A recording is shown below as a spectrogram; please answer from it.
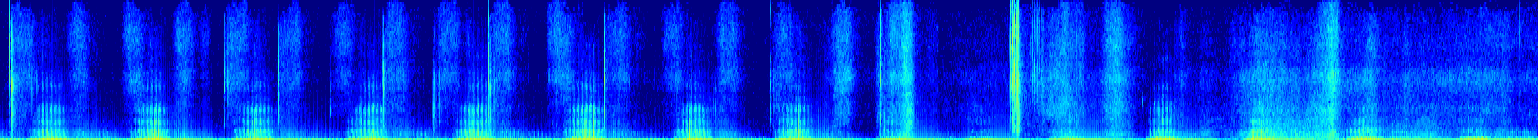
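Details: Maine Coon cat purring while being massaged and scratched with long fingernails, a steady low rumble swelling and fading about once per second, overlaid by close scratching and tapping of nails on fur.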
